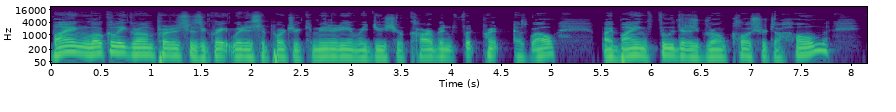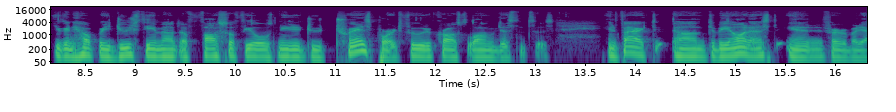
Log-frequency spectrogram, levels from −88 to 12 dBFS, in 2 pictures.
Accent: American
